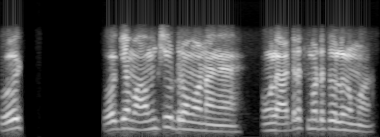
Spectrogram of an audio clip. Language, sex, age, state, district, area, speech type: Tamil, male, 18-30, Tamil Nadu, Nagapattinam, rural, conversation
